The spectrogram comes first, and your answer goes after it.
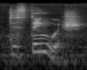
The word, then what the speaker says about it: distinguish: là phương án C, distinguish. Chúng ta có trọng âm rơi vào âm tiết thứ hai, các từ còn lại trọng âm rơi vào âm tiết đầu tiên.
